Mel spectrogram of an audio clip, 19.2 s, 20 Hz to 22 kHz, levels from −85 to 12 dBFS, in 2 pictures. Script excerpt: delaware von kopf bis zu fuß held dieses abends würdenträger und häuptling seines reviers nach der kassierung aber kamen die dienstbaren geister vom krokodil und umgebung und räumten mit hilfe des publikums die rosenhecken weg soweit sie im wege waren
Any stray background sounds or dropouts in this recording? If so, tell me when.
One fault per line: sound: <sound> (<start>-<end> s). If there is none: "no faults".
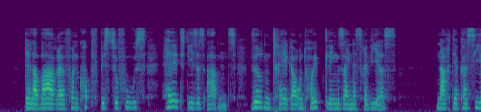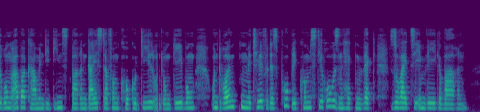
sound: dropout (12.8-12.8 s)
